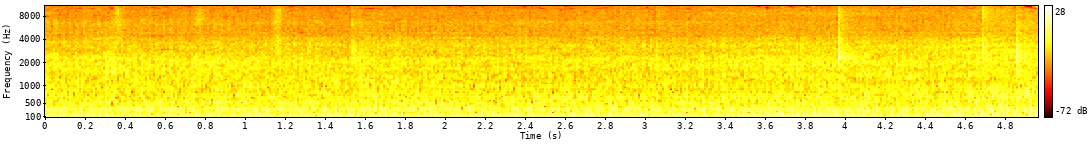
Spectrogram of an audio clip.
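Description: An off-road 4x4's engine running steadily at idle, an even low hum, with a couple of faint clicks about four seconds in.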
